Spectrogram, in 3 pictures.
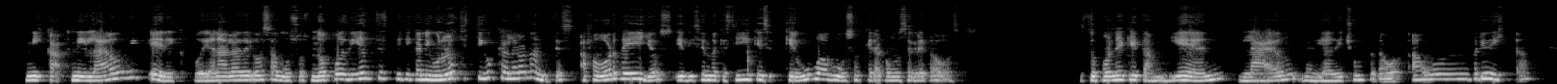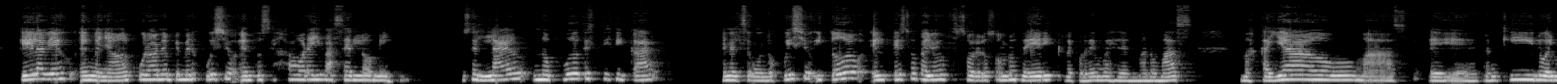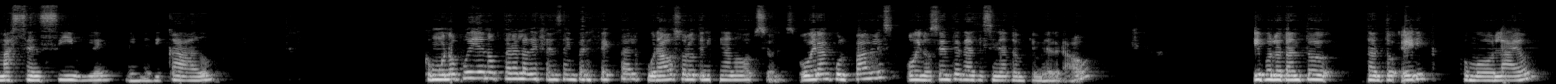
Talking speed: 170 wpm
